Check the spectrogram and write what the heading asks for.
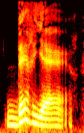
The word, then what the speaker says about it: derrière: So if you look carefully, you've got E here and then double R, so it will open the sound of this E, and you should pronounce it E, okay? Derrière. Same thing here. You've got this E accent grave, E. Derrière, okay? Don't pronounce the final E.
